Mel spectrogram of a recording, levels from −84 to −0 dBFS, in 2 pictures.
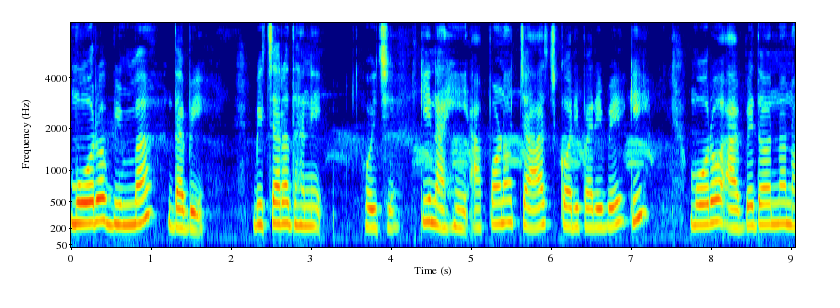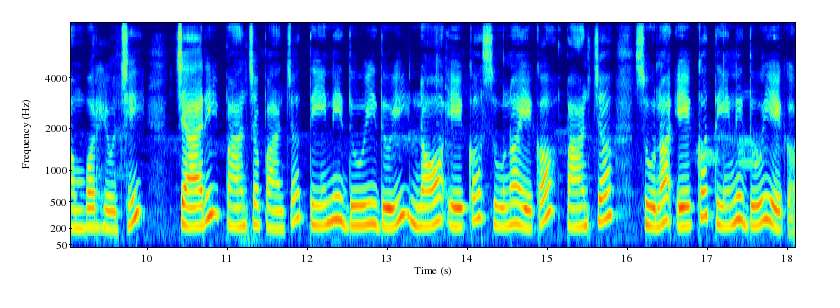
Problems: none marked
